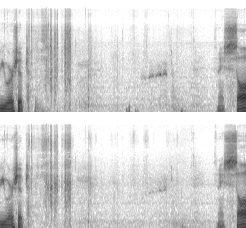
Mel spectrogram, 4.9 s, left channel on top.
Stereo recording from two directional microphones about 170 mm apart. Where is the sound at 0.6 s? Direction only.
35° left (ahead or behind).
